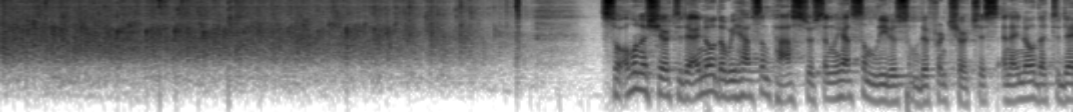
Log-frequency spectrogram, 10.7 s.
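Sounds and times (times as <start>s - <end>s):
audience clapping: 0.0s - 5.4s
speech: 6.1s - 10.7s.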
